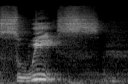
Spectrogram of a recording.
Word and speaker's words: Suisse: He said it's pronounced Suisse.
